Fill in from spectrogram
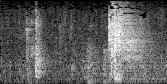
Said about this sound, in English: just smashed the door. That's not acceptable. He's not doing that to me, you know. He does not smash my door.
